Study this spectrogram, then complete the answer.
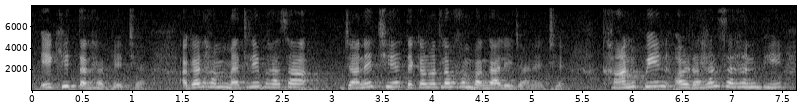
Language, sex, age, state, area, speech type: Maithili, female, 45-60, Bihar, urban, spontaneous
